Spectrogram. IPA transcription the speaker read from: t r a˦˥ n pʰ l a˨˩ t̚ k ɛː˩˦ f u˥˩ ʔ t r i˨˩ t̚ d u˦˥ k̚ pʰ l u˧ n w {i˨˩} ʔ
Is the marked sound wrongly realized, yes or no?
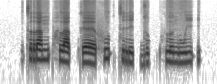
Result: yes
